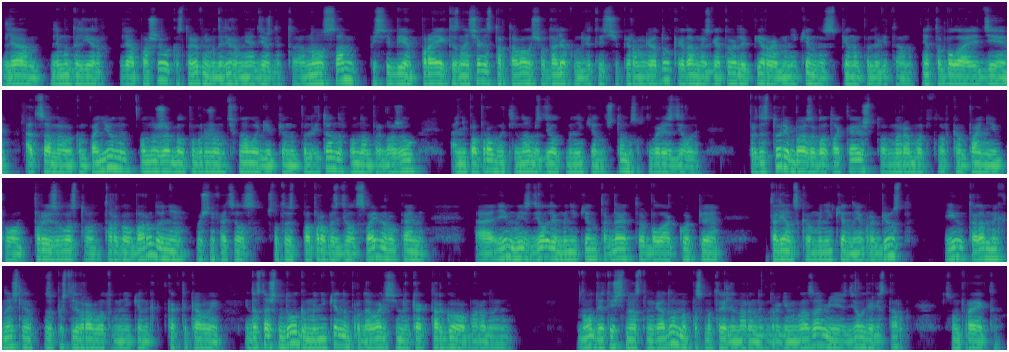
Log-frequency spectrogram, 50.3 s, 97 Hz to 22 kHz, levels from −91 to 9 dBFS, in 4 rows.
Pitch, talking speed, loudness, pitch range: 100 Hz, 145 wpm, -26 LUFS, 95-110 Hz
